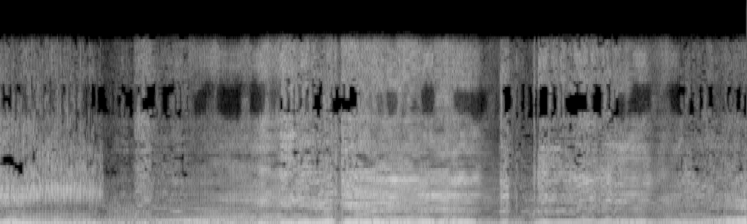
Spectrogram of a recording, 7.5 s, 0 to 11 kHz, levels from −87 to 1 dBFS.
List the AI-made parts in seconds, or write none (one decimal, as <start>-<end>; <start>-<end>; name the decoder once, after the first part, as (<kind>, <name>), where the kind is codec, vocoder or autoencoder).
1.9-2.8 (vocoder, WaveNeXt); 3.6-5.0; 6.2-6.8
